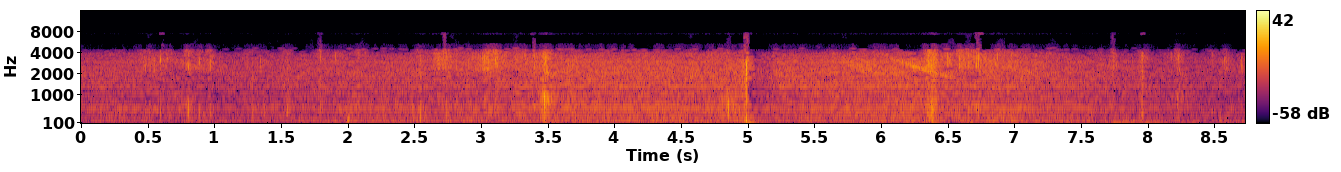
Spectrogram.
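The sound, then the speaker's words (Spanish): Crackling and popping recorded during an apparent ball lightning event: a steady hiss with a frying texture throughout, broken by a few louder, sharp pops near the middle. “Ese es el momento en que la bola de luz aparece, el rayo de bola. Ah, la fritura esa. Sí, esa especie, lo que va detrás de la fritura es una especie de saltito.”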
